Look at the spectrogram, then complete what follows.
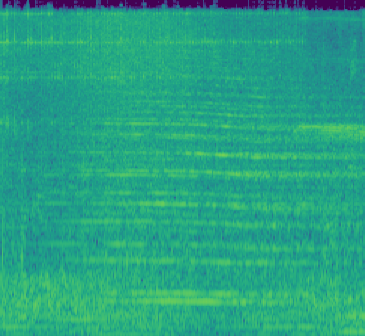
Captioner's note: jackhammer pounding in distance; car horns honking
